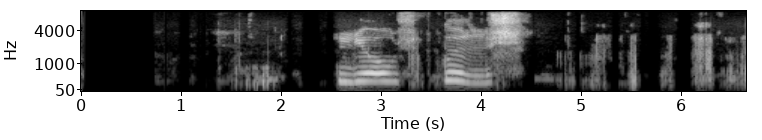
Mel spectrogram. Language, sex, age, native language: Icelandic, male, 6, Icelandic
